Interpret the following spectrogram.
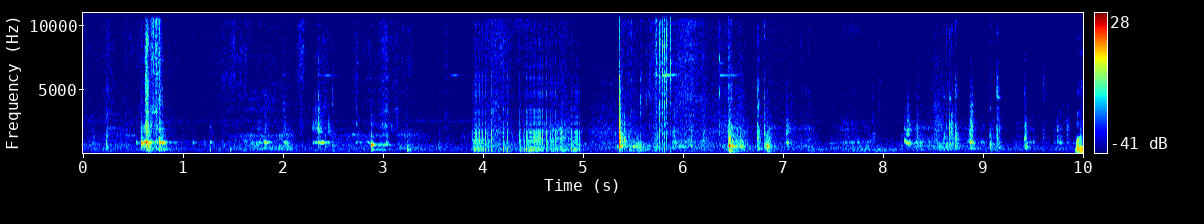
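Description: Irregular metal clicks and clinks of an O2 sensor socket and ratchet on a loosened upstream oxygen sensor, with gloved hands rubbing as the sensor is turned out of its threads.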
